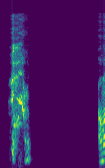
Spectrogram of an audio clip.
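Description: A man clears his throat once, a short burst of about half a second, behind his hand.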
